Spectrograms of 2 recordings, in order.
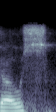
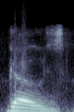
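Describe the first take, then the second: First: The ending is a voiceless s sound. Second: The ending is a voiced z sound. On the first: The speaker calls it wrong. "not goes" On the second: The speaker calls it right. "all vowels are voiced. All vowels are uh, voiced, so we say goes"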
